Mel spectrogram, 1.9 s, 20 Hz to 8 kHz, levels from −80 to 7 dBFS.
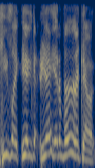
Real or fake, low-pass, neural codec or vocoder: fake; 7.2 kHz; codec, 24 kHz, 3 kbps, HILCodec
